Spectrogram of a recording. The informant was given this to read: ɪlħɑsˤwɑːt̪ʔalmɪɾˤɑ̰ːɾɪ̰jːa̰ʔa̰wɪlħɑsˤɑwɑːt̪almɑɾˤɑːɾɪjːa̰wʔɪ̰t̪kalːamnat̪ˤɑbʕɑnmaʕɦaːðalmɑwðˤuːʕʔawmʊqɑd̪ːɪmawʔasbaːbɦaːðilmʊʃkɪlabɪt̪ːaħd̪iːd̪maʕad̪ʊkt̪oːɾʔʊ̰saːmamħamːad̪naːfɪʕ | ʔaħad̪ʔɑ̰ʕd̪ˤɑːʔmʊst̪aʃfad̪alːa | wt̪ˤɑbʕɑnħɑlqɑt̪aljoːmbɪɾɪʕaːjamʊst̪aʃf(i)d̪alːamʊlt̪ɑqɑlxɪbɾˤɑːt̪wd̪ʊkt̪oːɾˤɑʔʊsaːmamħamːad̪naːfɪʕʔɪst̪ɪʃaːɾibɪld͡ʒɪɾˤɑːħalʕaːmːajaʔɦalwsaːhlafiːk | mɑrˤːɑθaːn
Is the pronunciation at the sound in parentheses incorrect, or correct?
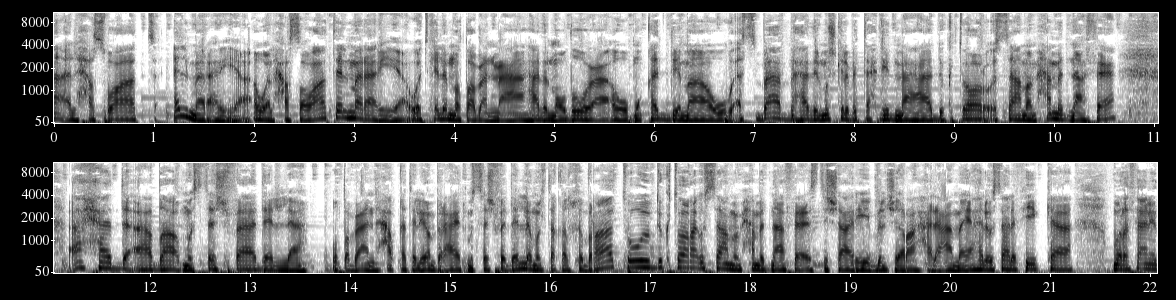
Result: incorrect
